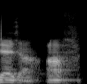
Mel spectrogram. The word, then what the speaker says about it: Eze: I'm I'm gonna going to stick go with with Eze. Eza. Yeah, it feels Please, weird. guys, you know what we're saying, but apparently he like him saying it is Eza.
